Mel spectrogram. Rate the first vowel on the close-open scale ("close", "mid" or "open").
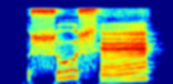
close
